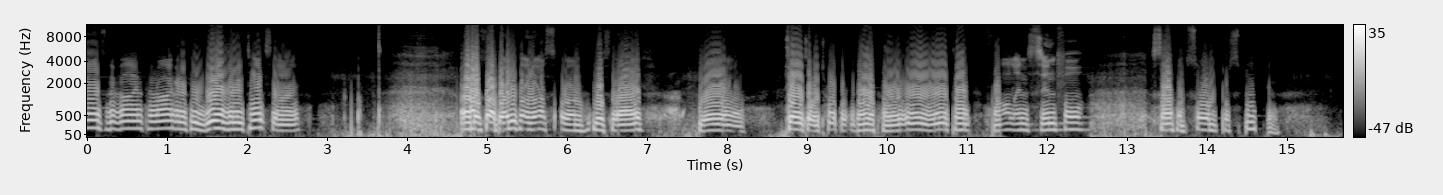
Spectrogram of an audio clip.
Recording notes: (suboptimal audio)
